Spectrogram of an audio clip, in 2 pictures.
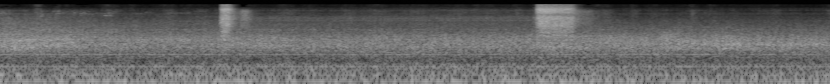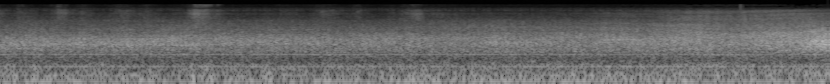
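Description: Trinity Railway Express diesel locomotive running steadily with a low engine hum, and two short bursts of air hiss from the train's air brakes, a brief one about two seconds in and a longer one a few seconds later.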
